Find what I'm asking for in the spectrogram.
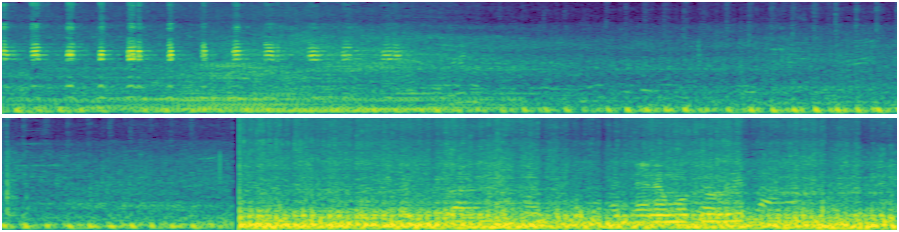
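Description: Three motorcycle engines rumble close by in Majayjay, Laguna, growing louder and rougher partway through as one revs up, with voices chattering over the noise.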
